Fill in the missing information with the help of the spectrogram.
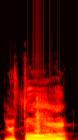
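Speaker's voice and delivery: high, loud theatrical scolding; mock outrage. Host playfully scolds a forgetful co-host, high mock outrage. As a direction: berate them in hammed-up indignation.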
